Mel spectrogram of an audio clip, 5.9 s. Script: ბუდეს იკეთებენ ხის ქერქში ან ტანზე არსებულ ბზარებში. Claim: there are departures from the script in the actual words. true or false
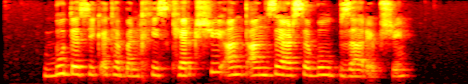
false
